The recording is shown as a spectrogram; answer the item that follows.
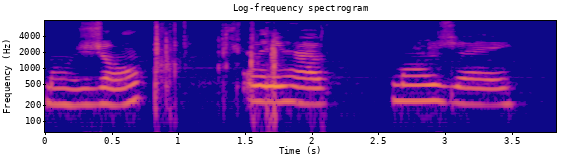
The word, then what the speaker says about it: mangeons: But if we left it with just the ONS, it would make a really hard G like mangeons. So we stick an E in there to make it all flowy and sound soft and pretty.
